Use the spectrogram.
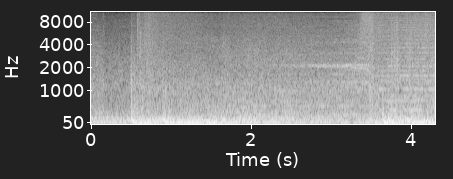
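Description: Naval gunfire from battleships exchanging salvos in the Bismarck battle, deep rumbling booms with sharp onsets at the start and near the end, over a continuous heavy low roar.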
